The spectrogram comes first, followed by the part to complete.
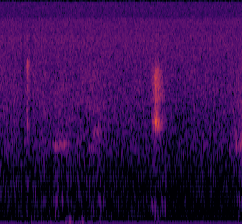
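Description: Near silence: room tone, with two very faint ticks.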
